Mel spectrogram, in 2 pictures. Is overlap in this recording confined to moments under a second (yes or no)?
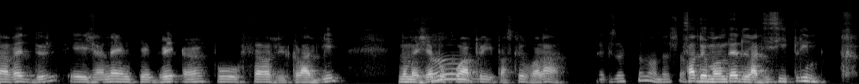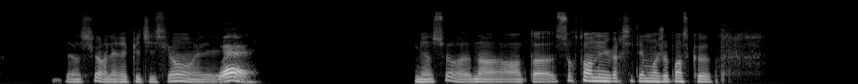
yes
